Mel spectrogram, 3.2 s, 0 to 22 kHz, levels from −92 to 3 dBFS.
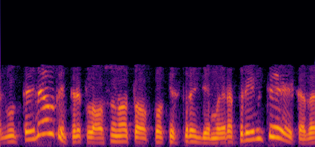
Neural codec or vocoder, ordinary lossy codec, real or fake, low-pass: codec, 16 kHz, 6 kbps, DAC; MP3, 32 kbps; fake; 3.6 kHz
